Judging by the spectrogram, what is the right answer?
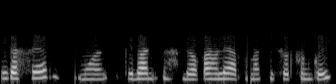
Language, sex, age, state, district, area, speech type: Assamese, female, 45-60, Assam, Dhemaji, rural, conversation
